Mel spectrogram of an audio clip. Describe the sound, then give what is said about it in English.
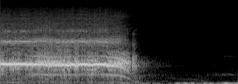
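A voice imitates a person screeching in the middle of a downtown street: a loud, sustained, shrill screech held steadily for just over a second, then cutting off abruptly into quiet. “you know what people do like in downtown areas when they're just like screeching in the middle of the street and walking down the street for no reason?”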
